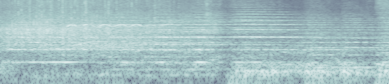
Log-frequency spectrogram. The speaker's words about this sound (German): Sag jetzt einen riesen Applaus.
